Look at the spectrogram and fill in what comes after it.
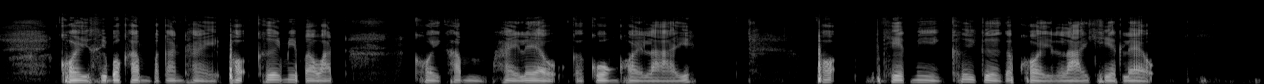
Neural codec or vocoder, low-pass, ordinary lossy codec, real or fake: none; none; none; real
